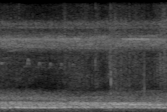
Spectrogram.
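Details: A troop of howler monkeys high in a tree in dense Brazilian forest carries on a very loud, continuous moaning chorus, heard as a steady, wavering drone that rises and falls faintly, with tonal overtones and no clear breaks.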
